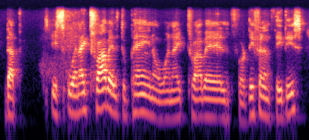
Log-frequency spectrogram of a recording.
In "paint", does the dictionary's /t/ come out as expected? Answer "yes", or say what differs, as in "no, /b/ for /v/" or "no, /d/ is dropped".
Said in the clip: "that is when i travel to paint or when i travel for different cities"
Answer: no, /t/ is dropped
